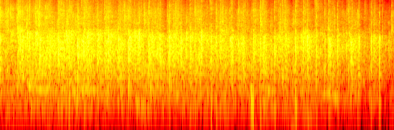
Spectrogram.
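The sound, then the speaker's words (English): An audience applauds to welcome a speaker, with thick, continuous clapping from many hands at a strong, fairly steady level that eases off only slightly toward the end. “So welcome to Revive Our Hearts. Give Erin a hand if you would.”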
